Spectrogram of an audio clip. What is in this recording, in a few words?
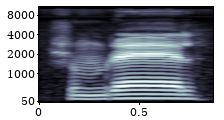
"zhomrel" hat, San Lucas Quiavini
